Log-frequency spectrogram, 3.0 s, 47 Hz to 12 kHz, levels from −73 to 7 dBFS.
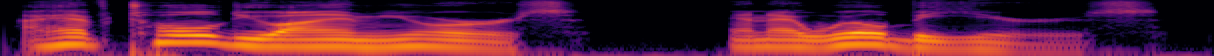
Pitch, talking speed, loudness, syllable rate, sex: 115 Hz, 235 wpm, -17 LUFS, 4.7 syllables/s, male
